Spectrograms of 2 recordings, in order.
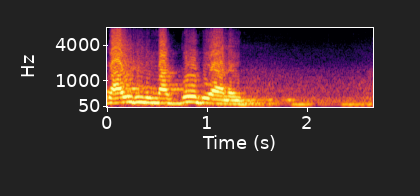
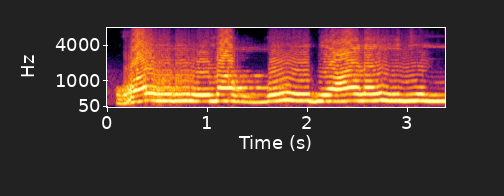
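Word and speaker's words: غَيْرِ الْمَغْضُوبِ عَلَيْهِمْ: গায়রিল মাগদুবি আলাইহিম, অনেকে বলে গায়রিল মাগদুবি আলাইহিম, গায়নের উচ্চারণটা মোটা করতে হয়। গায়রিল মাগদুবি আলাইহিম ওয়ালাদ-দাল্লিন।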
